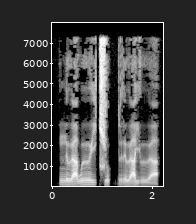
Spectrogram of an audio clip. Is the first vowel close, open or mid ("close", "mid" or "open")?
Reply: close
